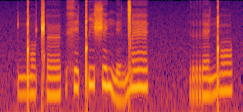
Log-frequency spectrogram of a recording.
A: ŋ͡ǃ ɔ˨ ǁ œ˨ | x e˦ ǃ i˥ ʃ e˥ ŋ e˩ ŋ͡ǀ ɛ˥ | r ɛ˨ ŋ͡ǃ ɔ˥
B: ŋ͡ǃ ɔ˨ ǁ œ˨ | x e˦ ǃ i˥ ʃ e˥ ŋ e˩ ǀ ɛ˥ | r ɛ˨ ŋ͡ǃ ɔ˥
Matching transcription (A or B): A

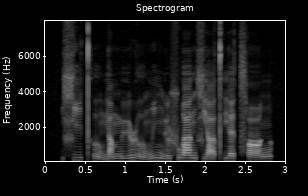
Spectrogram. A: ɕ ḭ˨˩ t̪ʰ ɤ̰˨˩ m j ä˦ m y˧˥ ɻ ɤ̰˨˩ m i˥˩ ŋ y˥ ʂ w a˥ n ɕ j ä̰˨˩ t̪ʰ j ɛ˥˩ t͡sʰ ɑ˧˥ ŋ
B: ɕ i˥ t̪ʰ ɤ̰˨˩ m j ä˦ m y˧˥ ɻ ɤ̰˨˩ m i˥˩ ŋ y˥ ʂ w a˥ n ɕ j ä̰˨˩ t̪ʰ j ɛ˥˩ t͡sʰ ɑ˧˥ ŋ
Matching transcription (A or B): B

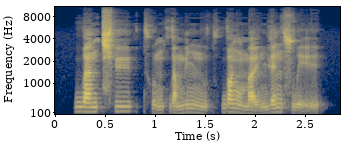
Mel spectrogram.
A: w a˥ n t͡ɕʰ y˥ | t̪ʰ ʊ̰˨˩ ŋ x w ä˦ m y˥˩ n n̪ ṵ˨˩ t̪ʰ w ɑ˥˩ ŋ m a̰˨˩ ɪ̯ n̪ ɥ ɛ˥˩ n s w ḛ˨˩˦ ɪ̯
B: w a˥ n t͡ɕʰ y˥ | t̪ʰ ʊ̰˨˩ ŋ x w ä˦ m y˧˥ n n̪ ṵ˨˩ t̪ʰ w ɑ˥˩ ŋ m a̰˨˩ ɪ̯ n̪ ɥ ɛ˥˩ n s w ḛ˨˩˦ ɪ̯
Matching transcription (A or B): A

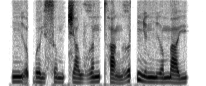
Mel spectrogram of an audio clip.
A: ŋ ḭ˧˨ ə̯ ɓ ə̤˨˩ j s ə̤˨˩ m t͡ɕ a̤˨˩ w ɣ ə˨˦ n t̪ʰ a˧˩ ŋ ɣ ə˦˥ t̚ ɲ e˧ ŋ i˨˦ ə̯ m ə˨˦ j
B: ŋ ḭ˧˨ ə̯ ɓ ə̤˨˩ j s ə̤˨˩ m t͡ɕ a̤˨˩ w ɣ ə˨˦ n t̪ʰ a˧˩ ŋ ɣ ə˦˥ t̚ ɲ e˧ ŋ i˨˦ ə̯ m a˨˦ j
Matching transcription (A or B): B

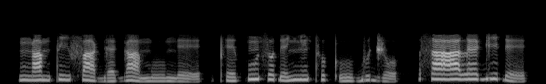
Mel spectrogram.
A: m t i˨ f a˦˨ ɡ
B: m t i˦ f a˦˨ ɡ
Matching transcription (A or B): B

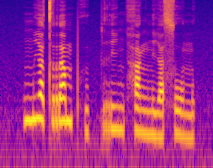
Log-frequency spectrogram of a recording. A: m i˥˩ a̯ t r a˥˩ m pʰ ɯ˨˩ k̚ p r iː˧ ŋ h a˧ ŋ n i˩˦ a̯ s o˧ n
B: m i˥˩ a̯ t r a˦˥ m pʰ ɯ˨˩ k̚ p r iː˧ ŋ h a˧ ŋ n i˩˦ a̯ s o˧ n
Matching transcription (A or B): A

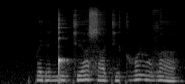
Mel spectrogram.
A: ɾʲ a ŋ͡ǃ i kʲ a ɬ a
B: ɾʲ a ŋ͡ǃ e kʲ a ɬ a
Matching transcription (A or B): A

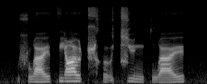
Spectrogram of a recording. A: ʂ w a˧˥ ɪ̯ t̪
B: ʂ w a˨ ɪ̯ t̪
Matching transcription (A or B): A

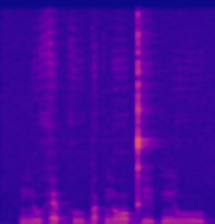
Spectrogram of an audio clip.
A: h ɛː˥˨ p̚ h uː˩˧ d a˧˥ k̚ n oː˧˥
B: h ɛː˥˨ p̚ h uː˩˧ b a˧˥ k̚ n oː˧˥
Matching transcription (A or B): B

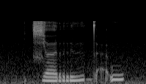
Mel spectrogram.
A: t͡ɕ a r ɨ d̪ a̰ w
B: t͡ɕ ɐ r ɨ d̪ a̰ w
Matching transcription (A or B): B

